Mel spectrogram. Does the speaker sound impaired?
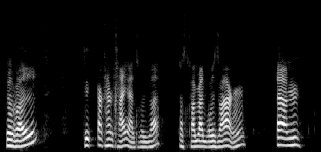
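Yes: spinal muscular atrophy; spinal muscular atrophy since birth, uses wheelchair.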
